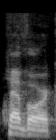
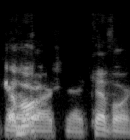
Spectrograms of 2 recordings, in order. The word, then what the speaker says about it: Kevork: We have our very special guest here, Kevork. Can I just double check that I'm pronouncing your surname correctly? Yeah, it's pronounced a few different ways, but Kevork, almost like Kevin. But okay, Kevork.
